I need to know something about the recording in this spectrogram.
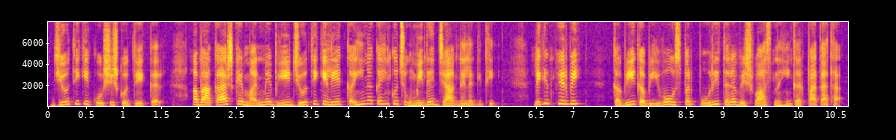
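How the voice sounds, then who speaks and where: A woman reads scripted story narration. Her voice is fairly high and the recording is very dry, with no room sound. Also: animated, moderate pace, a little mellow, dry recording.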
